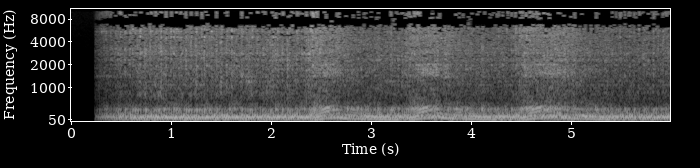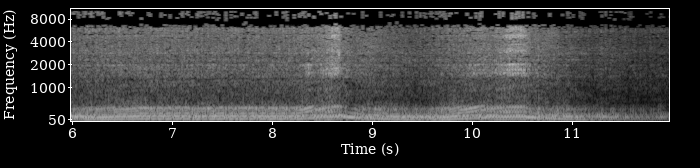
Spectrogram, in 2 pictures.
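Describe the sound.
A 1980 CB750 motorcycle engine revs hard and unevenly, its loud growl rising and falling again and again over about twelve seconds, with no talk over it.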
